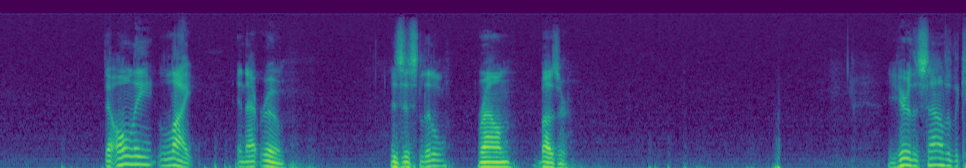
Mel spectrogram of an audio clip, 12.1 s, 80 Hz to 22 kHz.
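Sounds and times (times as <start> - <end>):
steady low hum: 0.0 - 12.0
soft dull low thumps: 0.7 - 1.3, 2.5 - 3.0, 3.6 - 4.2, 7.2 - 10.0.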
